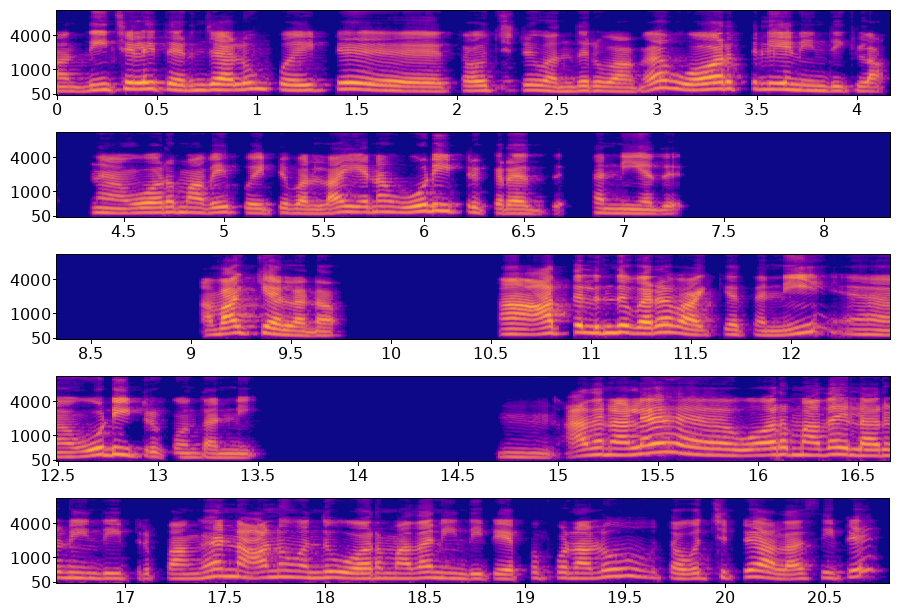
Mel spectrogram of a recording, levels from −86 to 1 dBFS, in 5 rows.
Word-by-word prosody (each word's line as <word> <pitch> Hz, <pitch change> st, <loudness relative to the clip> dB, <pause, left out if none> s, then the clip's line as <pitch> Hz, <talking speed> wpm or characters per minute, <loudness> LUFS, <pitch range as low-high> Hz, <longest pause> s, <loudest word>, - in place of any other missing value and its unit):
நீச்சலே 245 Hz, +4 st, +3 dB
தெரிஞ்சாலும் 220 Hz, +4 st, +1 dB
போயிட்டு 205 Hz, +3 st, 0 dB, 0.6 s
தொவச்சுட்டு 185 Hz, +2 st, -4 dB
வந்துருவாங்க. 170 Hz, +1 st, -4 dB, 0.3 s
ஓரத்திலே 245 Hz, 0 st, +3 dB
நீந்திக்கலாம் 175 Hz, -3 st, -6 dB, 0.2 s
அ -, -, -2 dB, 0.2 s
ஓரமாவே 195 Hz, 0 st, -1 dB
போய்ட்டு 175 Hz, +1 st, -4 dB
வரலாம். 160 Hz, +7 st, -1 dB
ஏன்னா, 215 Hz, +1 st, -3 dB
ஓடிட்டு 245 Hz, -2 st, +1 dB
இருக்கறது 160 Hz, -6 st, -3 dB, 0.2 s
தண்ணி 165 Hz, -2 st, -4 dB
அது. 145 Hz, -, -9 dB, 1.9 s
வாய்க்கால் 235 Hz, -8 st, +5 dB
ஆனா. 155 Hz, -1 st, -2 dB, 0.9 s
அ -, -, +5 dB, 0.2 s
ஆத்துலந்து 250 Hz, +2 st, +4 dB
வர 225 Hz, -, +7 dB
வாய்க்கா 190 Hz, +1 st, +1 dB
தண்ணீ. 170 Hz, +8 st, +2 dB, 0.3 s
அ -, -, -5 dB, 0.3 s
ஓடிட்டு 265 Hz, -3 st, +4 dB
இருக்கும் 165 Hz, -2 st, -10 dB
தண்ணி. 150 Hz, -1 st, -6 dB, 1.3 s
ம். 165 Hz, -2 st, -11 dB, 0.2 s
அதனால, 250 Hz, +4 st, +4 dB, 0.6 s
ஓரமா 255 Hz, 0 st, +2 dB
தான் 270 Hz, 0 st, +4 dB
எல்லாரும் 225 Hz, -2 st, 0 dB
நீந்திட்டு 195 Hz, -2 st, -7 dB
இருப்பாங்க. 185 Hz, +3 st, -5 dB, 0.2 s
நானும் 245 Hz, +1 st, -1 dB
வந்து 225 Hz, +1 st, -4 dB
ஓரமா 195 Hz, 0 st, -1 dB
தான் 220 Hz, 0 st, 0 dB
நீந்திட்டே. 185 Hz, -2 st, -4 dB
எப்போ 210 Hz, +5 st, -15 dB
போனாலும் 215 Hz, +8 st, -2 dB, 0.2 s
தொவச்சுட்டு 200 Hz, +7 st, -5 dB
அலசிட்டு 205 Hz, +6 st, -4 dB
205 Hz, 125 wpm, -20 LUFS, 180-240 Hz, 1.9 s, வர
